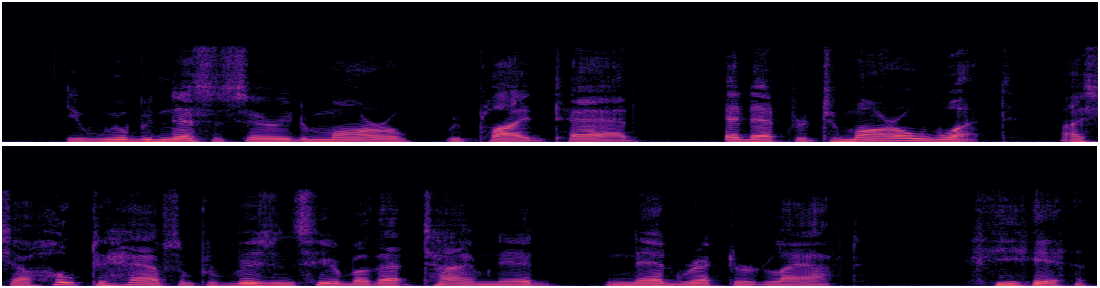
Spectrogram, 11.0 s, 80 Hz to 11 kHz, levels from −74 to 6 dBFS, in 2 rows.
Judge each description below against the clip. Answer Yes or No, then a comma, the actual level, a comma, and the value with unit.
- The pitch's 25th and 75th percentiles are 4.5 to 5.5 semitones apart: No, average, 3.5 semitones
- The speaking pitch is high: No, low, 135 Hz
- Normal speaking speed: Yes, average, 155 wpm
